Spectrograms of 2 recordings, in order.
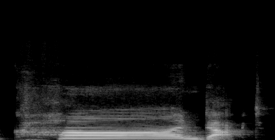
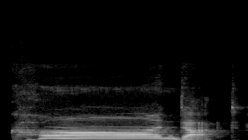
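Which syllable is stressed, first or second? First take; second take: first; first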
